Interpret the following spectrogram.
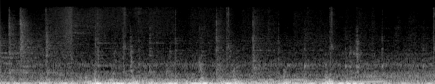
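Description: An Audi A7 being driven at low road speed, its engine and road noise heard from inside the cabin as a steady, heavy low rumble.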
